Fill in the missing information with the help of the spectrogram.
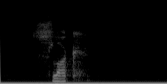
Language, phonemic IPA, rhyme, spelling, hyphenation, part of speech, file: Dutch, /slɑk/, -ɑk, slak, slak, noun, Nl-slak.ogg
- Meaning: 1. snail, slug (any gastropod) 2. slag (the impurities which result and are separated out when melting a metal or refining it from its ore)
